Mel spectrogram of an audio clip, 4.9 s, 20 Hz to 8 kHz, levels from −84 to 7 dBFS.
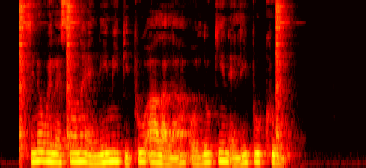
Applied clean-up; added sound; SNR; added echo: none; Hi-hat; 10 dB; reverberation time 0.5 s.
